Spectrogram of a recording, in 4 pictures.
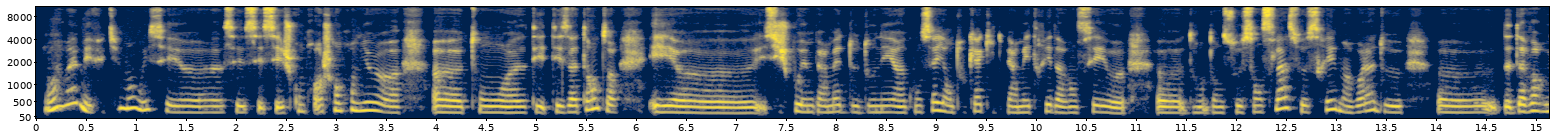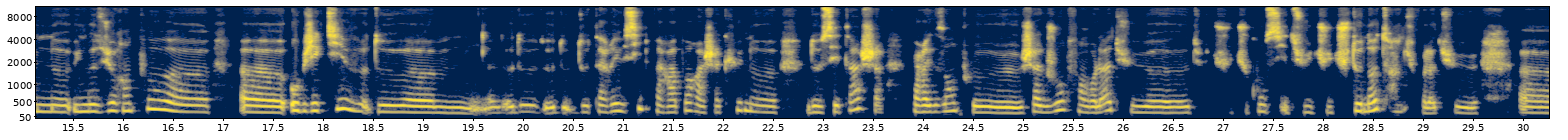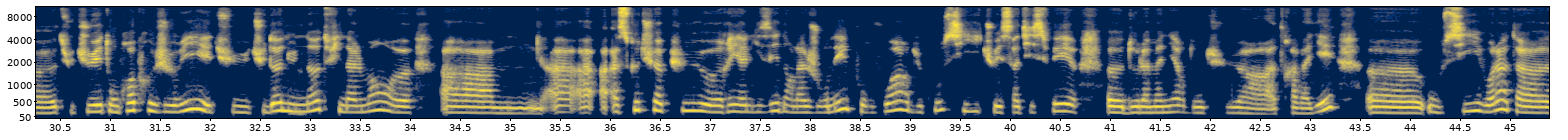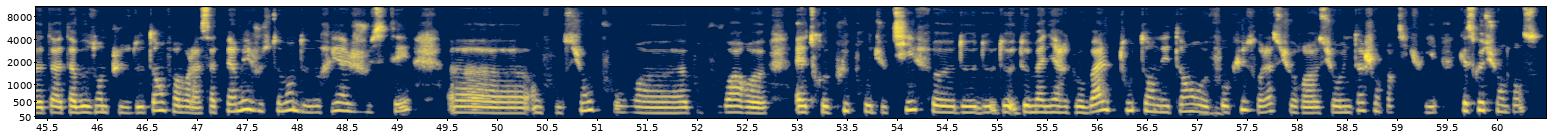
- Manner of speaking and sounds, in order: none
- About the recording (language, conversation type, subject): French, advice, Comment puis-je suivre facilement mes routines et voir mes progrès personnels ?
